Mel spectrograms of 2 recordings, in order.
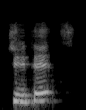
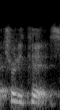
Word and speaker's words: Trudy Pitts: Judy Pitts? Yeah, Trudy Pitts.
